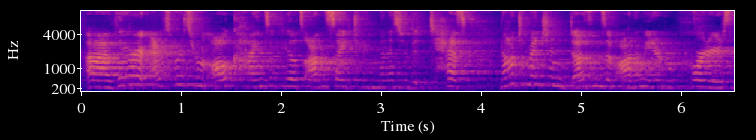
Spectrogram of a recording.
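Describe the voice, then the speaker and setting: A woman's voice: sits high, a little fast, sharp tone. A woman acting as a flustered, scatterbrained female field reporter in an amateur radio play, hesitant and rambling. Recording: very echoey bathroom, long reverb, faint noise.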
